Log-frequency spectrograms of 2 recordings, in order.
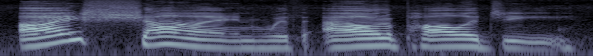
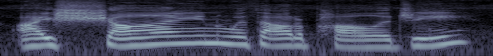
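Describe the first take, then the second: First: It is said loudly, with strong force. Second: It is said gently, with little force.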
